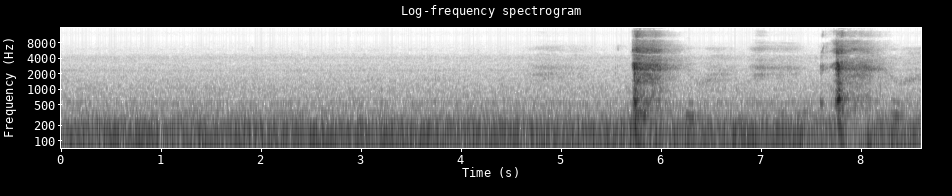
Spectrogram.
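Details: Female with allergies, nose tickly and itchy, gives two forceful, wet sneezes about two seconds apart over steady traffic-like background noise; allergy sneezing.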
